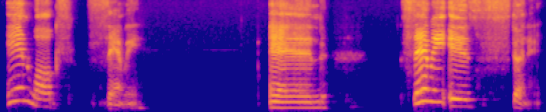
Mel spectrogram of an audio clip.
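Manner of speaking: slow, drawn-out build-up; dramatic reveal. Real, not acted. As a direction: stretch it out with big pauses for the reveal.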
